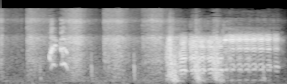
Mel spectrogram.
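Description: Minecraft white sheep bleating: a few short, wavering, nasal bleats in quick succession over a steady hiss of game noise, with no talking.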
